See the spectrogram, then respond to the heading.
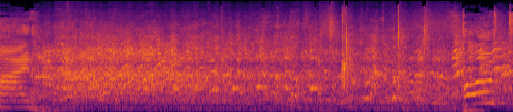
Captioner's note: audience laughing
